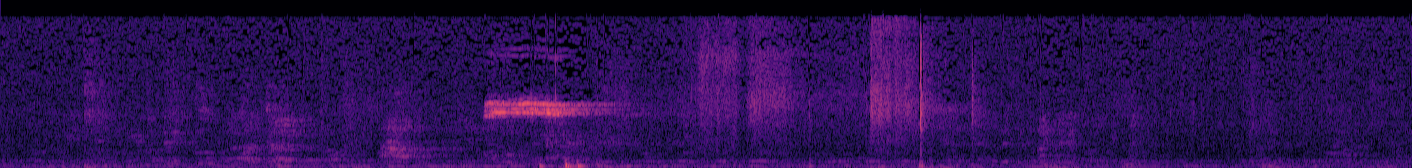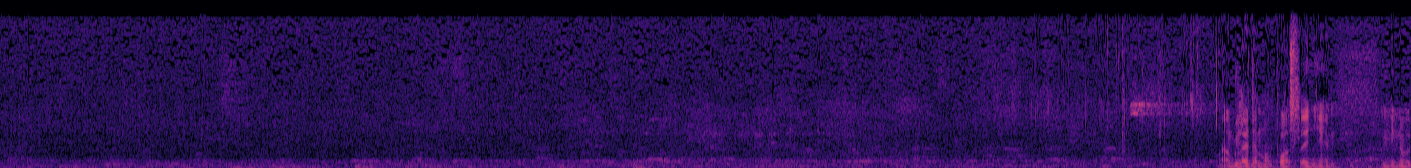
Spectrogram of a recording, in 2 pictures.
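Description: A crowd murmurs in an open stadium.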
